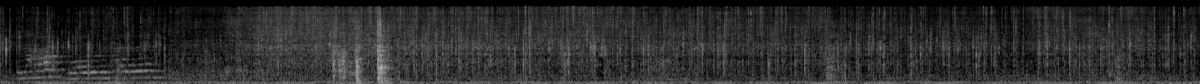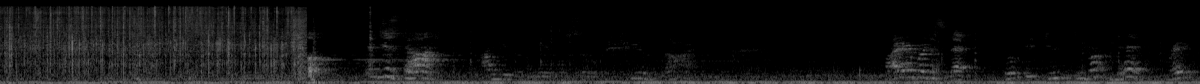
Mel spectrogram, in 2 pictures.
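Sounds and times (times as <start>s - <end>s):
batter sizzling and crackling: 0.0s - 15.1s.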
